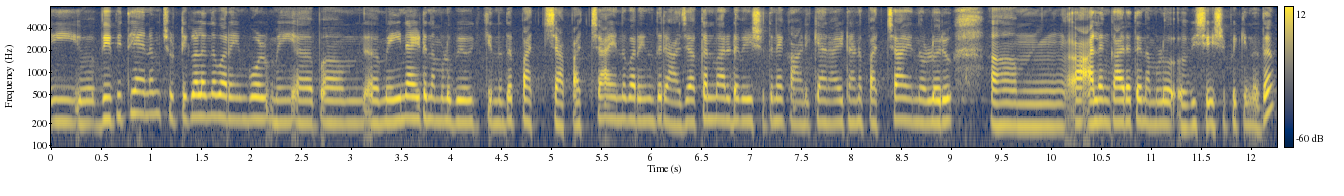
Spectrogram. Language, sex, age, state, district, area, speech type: Malayalam, female, 18-30, Kerala, Thiruvananthapuram, rural, spontaneous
